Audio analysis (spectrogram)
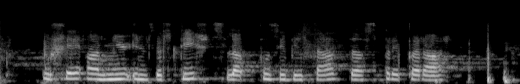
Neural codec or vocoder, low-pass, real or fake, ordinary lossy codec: vocoder, 24 kHz, 100 mel bands, Vocos; 7.2 kHz; fake; Opus, 32 kbps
